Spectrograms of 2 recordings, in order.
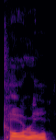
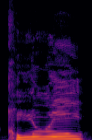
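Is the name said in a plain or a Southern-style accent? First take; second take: plain; Southern. First: The name is said plainly as one syllable. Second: The name is drawn out in a Southern accent.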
